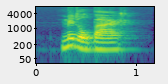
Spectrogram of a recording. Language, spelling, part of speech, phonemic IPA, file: Dutch, middelbaar, adjective, /ˈmɪdəlˌbar/, Nl-middelbaar.ogg
- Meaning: 1. intermediate, middle 2. secondary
